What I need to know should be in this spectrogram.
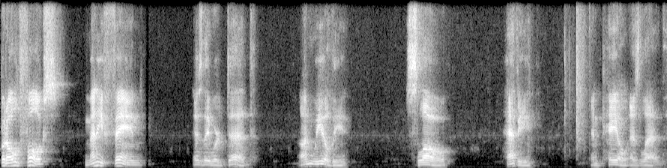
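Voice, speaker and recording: A man reads a restless, lovesick young girl in slow, earnest verse, with a low voice that swings widely in pitch. The reading halts now and then. The room around it is echoey. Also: animated, exaggerated voice. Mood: impatient. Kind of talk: amateur Shakespeare reading.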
